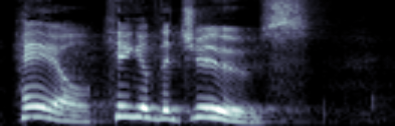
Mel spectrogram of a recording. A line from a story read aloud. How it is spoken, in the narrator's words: mocked him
